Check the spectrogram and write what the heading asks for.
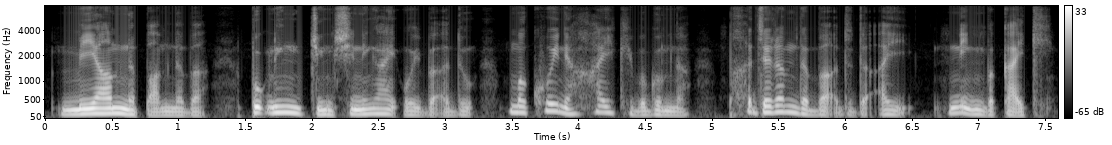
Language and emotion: Manipuri, sad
